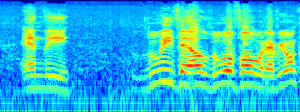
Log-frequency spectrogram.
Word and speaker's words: Louisville: It's Louisville in our house and so I've said it as Louisville ever since.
